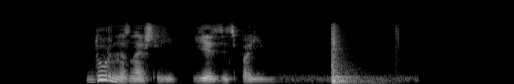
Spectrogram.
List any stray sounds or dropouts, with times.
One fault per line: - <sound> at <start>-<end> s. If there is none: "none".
- thud at 3.3-4.0 s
